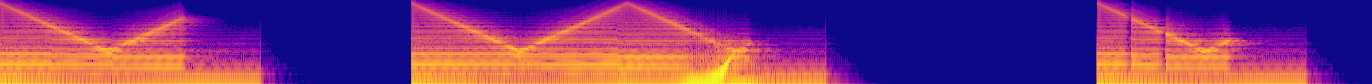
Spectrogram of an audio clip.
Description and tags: Game over sounds for video games made in LMMS.
Plaintext:
HTML:
over, jingle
